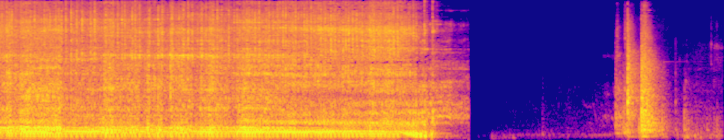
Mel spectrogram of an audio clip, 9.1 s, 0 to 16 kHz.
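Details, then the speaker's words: Husqvarna 51 two-stroke chainsaw after installing a new piston ring, which raised compression from 140 to 150 psi: crisp, even high-revving snarl holds steady without stumbling, then shuts off cleanly. Running strong. "Right, she sounds good. Plenty of power. Went from 140 pounds of compression to 150 just by changing a ring."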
